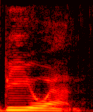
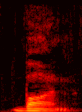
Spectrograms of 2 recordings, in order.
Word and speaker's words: BUN: nitrate blood urea nitrogen but we pronounce it b-o-n not bun I think I said bun is what you put around a burger or hot dog creatinine or creat c-r-e-a-t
